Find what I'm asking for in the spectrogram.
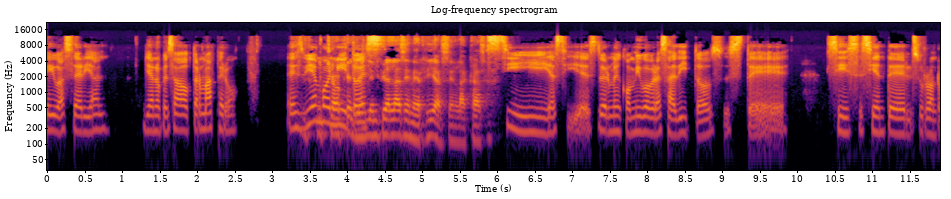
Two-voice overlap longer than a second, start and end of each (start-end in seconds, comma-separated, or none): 3.4-4.6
